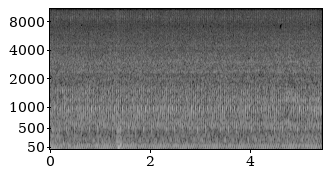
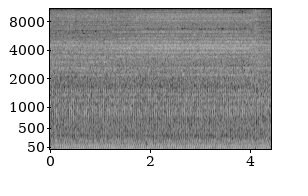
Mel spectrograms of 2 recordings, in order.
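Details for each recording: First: Isuzu Panther diesel idling after the clogged PCV valve was repaired: steady even clatter, hiss from the PCV outlet and pressure at the oil filler cap gone, sound back to normal. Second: Isuzu Panther diesel idling: loud steady hiss of high-pressure air blowing from the dipstick tube, excessive crankcase pressure caused by a clogged PCV valve in the valve cover.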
